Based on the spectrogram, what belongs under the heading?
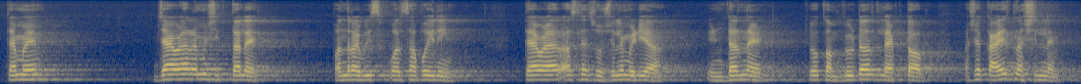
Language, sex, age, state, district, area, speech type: Goan Konkani, male, 45-60, Goa, Bardez, rural, spontaneous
